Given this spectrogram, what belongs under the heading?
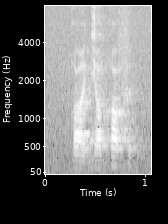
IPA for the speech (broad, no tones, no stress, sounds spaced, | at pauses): qʷ ɛ ɡ e qʷ ɛ f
